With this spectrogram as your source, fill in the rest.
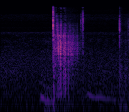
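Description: A short electronic chime sounds as a menu opens.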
